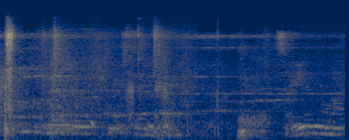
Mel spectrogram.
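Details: Background music mixed with indistinct speech indoors, with no animal sound present.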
